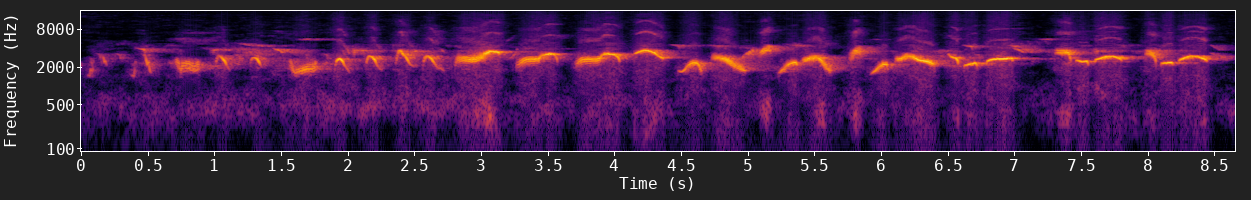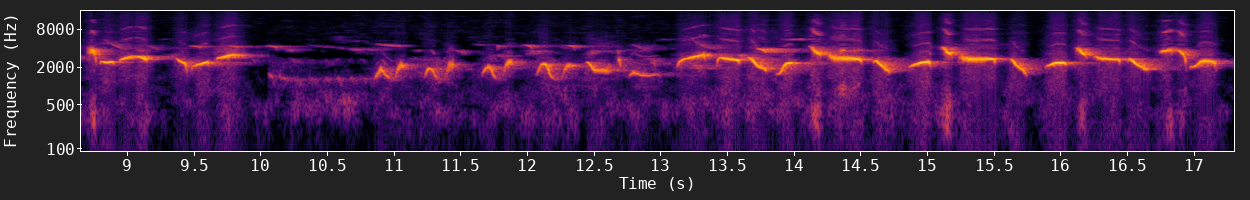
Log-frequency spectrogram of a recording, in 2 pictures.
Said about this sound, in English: Melodious laughing thrush are native to southern China and southern Asia and were first brought here as cage birds by cane workers from China in the late 1800s.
